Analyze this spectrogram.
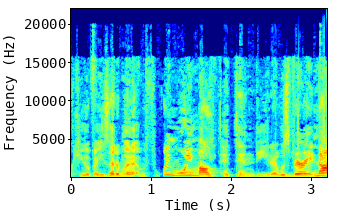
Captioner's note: speaking in foreign language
